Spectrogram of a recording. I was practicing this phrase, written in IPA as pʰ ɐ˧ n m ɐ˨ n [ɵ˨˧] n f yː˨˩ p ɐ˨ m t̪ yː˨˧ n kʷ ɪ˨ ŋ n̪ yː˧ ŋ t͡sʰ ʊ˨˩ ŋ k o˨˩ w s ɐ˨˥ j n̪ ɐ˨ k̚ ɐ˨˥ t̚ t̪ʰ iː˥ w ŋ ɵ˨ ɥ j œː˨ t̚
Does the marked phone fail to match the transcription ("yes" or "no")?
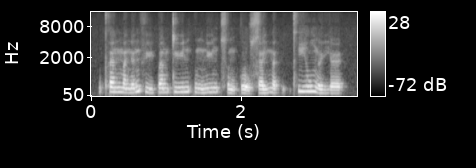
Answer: yes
